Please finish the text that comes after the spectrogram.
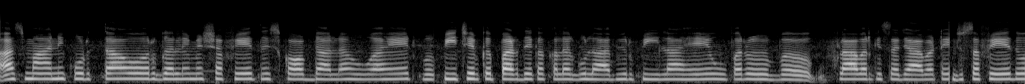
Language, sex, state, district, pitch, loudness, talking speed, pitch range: Hindi, female, Chhattisgarh, Kabirdham, 245 Hz, -21 LUFS, 175 wpm, 235-255 Hz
